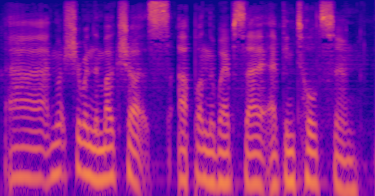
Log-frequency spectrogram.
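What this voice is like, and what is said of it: Non-American accent. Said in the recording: “your accent's not from South Milwaukee”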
